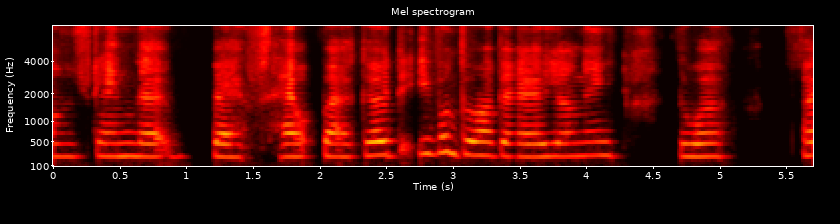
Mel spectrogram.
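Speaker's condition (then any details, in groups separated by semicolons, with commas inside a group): Cerebral palsy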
